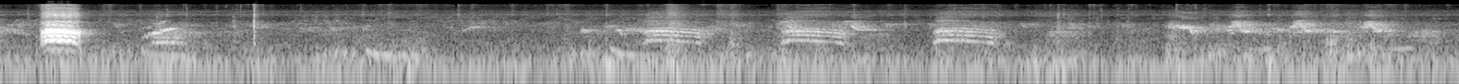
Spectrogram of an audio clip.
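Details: Crows squabbling over food: a sharp burst followed by several hoarse caws spaced a second or so apart, with faint chirps and a low background hum.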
